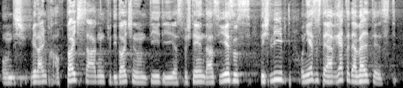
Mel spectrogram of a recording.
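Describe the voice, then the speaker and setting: A man from the congregation speaking slowly and deliberately. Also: on the high side, steady tone. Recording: long reverb of a large hall.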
